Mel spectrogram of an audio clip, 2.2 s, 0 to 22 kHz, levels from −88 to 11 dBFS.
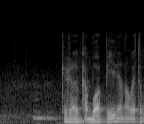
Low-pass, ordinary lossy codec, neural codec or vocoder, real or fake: none; none; none; real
